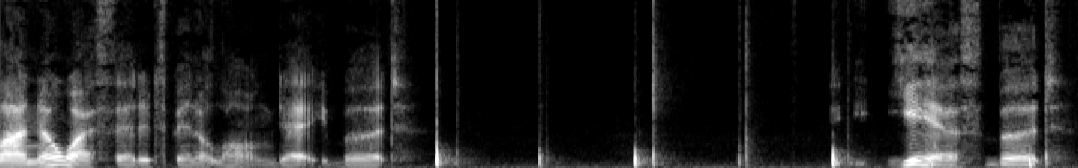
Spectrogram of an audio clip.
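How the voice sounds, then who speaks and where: A man's voice: deep voice, heavy background noise. A man playing a sweet, weary Southern US husband and roofer in an intimate ASMR roleplay, with an affectionate, teasing, folksy drawl. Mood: tired, teasing. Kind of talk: intimate ASMR roleplay, one side of a conversation.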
